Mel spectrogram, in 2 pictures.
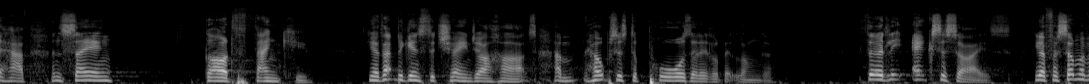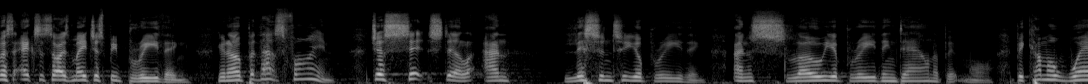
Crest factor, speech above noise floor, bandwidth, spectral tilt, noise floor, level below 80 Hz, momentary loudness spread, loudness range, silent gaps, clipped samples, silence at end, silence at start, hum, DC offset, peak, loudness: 22 dB; 37 dB; 15.5 kHz; -4 dB/octave; -66 dBFS; -44 dBFS; 17 LU; 3 LU; none; under 0.1%; 0 s; 0 s; none; under 0.1%; -8 dBFS; -29 LUFS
